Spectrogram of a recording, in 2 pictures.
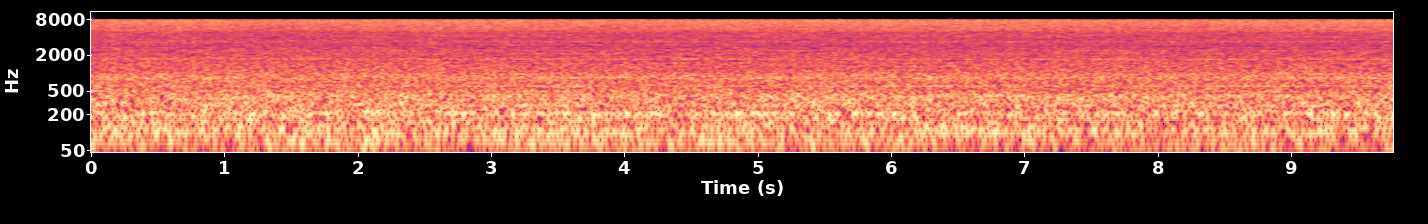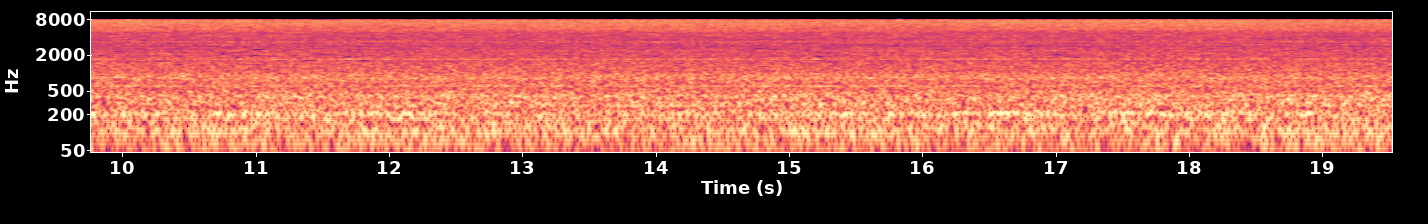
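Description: Engines and rushing air roar steadily inside an aircraft in flight.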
